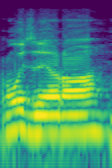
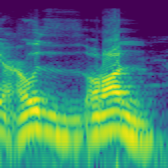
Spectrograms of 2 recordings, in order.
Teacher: hati-hati dalam pelafalan zal, usahakan di sini jangan sampai memantul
